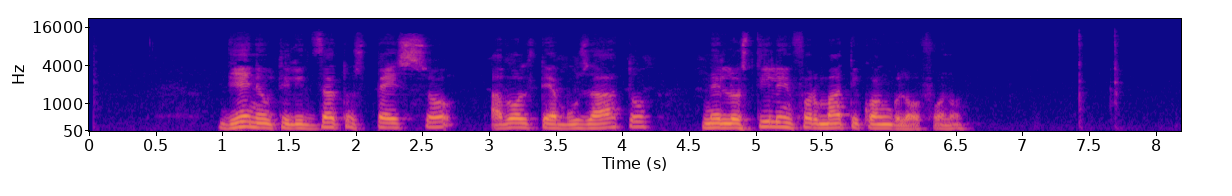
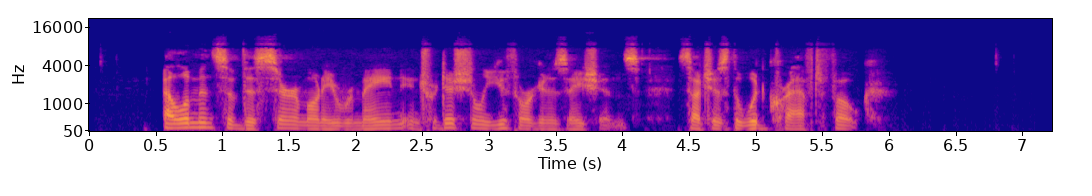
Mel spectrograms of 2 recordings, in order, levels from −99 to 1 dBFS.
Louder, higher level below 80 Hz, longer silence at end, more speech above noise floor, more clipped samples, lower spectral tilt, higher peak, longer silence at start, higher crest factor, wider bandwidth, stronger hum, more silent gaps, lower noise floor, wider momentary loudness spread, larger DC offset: second, -34 LUFS vs -26 LUFS; second, -76 dBFS vs -70 dBFS; first, 1.65 s vs 1.3 s; second, 48 dB vs 60 dB; neither; first, -7 dB/octave vs -1.5 dB/octave; second, -20 dBFS vs -6 dBFS; first, 0.95 s vs 0.55 s; second, 16 dB vs 24 dB; about the same, 12.5 kHz vs 11.5 kHz; neither; neither; second, -81 dBFS vs -89 dBFS; second, 11 LU vs 14 LU; neither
